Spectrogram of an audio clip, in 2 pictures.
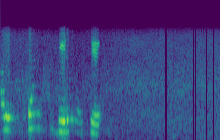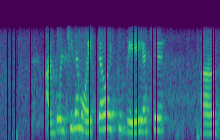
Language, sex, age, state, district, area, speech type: Bengali, female, 18-30, West Bengal, Kolkata, urban, conversation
